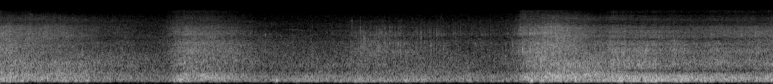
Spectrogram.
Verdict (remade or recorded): recorded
